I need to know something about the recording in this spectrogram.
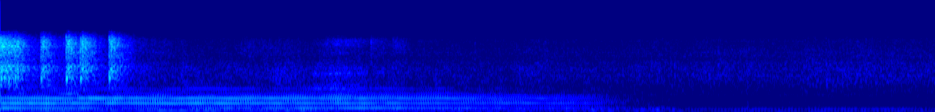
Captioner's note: chair creaks; sighs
